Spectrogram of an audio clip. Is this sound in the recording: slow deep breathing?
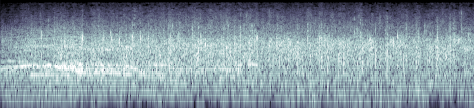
no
